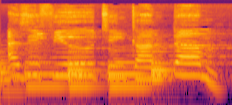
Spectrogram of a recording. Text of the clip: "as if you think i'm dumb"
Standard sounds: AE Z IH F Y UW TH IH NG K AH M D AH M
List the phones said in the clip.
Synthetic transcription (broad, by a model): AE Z IH F Y UW T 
